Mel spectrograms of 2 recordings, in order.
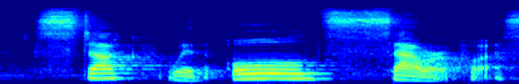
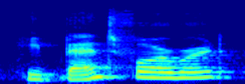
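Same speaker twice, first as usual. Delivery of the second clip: ordinary delivery, nothing marked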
